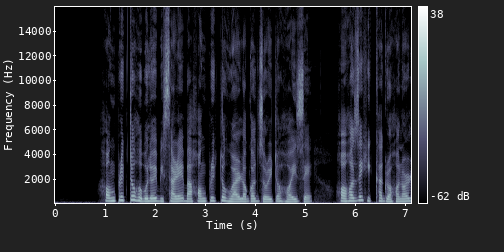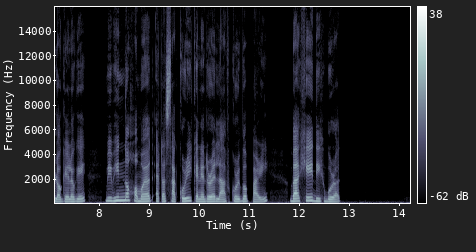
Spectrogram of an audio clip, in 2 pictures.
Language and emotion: Assamese, neutral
